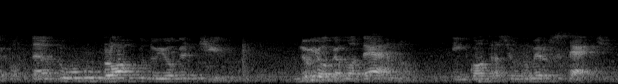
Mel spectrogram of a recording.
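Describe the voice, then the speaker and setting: Man, yoga teacher lecturing, old VHS tape, very echoey room, hissy noise. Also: on the high side. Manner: deliberate, explains terms one by one, with asides to the class. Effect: old VHS tape recording. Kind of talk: classroom lecture. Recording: echoey, distant, noisy old VHS recording.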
